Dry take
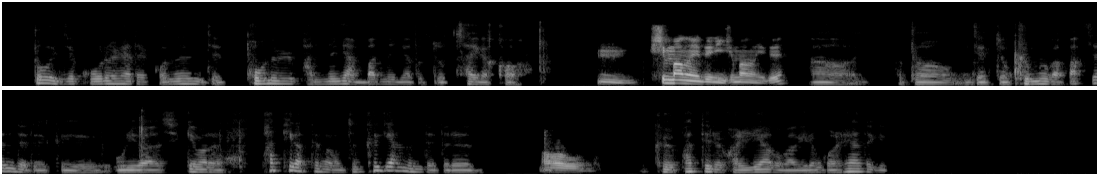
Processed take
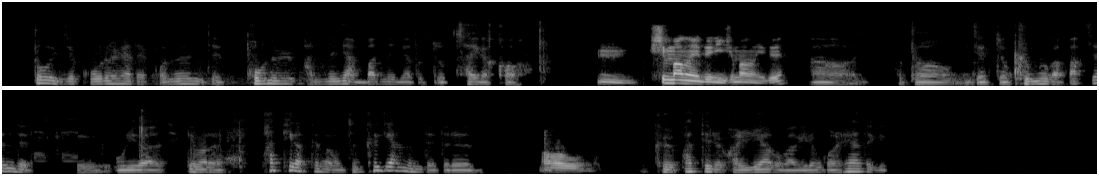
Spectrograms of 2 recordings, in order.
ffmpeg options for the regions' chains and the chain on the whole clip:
-filter_complex "[0:a]asettb=1/sr,asplit=3[s0][s1][s2];[s0]atrim=end=0.764[s3];[s1]atrim=start=0.76:end=3.35,asetpts=PTS-STARTPTS,afade=t=in:d=0.004:c=qsin,afade=t=out:st=2.586:d=0.004:c=qsin,aeval=exprs='sgn(val(0))*max(abs(val(0))-0.0015,0)':c=same,aecho=1:1:148|296|444|592:0.0794|0.0445|0.0249|0.0139,atrim=end_sample=114219[s4];[s2]atrim=start=3.346[s5];[s3][s4]acrossfade=d=0.004:c1=hsin:c2=qsin[s6];[s6][s5]acrossfade=d=0.004:c1=qsin:c2=hsin,asettb=1/sr,asplit=3[s7][s8][s9];[s7]atrim=end=11.264[s10];[s8]atrim=start=11.26:end=11.71,asetpts=PTS-STARTPTS,afade=t=in:d=0.004:c=qsin,afade=t=out:st=0.446:d=0.004:c=qsin,highpass=770,lowpass=5800,afreqshift=430[s11];[s9]atrim=start=11.706[s12];[s10][s11]acrossfade=d=0.004:c1=hsin:c2=qsin[s13];[s13][s12]acrossfade=d=0.004:c1=qsin:c2=hsin,asettb=1/sr,asplit=3[s14][s15][s16];[s14]atrim=end=12.534[s17];[s15]atrim=start=12.53:end=12.99,asetpts=PTS-STARTPTS,afade=t=in:d=0.004:c=qsin,afade=t=out:st=0.456:d=0.004:c=qsin,lowpass=1900,asoftclip=type=hard:threshold=0.0501[s18];[s16]atrim=start=12.986[s19];[s17][s18]acrossfade=d=0.004:c1=hsin:c2=qsin[s20];[s20][s19]acrossfade=d=0.004:c1=qsin:c2=hsin"

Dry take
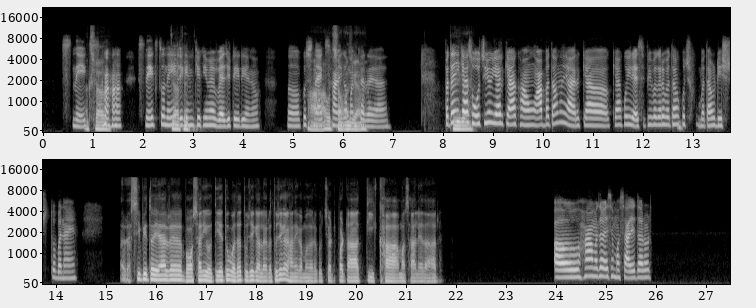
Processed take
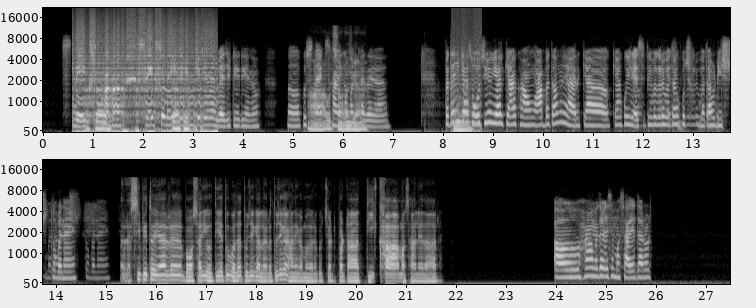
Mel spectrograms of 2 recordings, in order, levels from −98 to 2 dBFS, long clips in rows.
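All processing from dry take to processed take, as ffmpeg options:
-filter_complex "[0:a]asettb=1/sr,asplit=3[s0][s1][s2];[s0]atrim=end=0.584[s3];[s1]atrim=start=0.58:end=3.49,asetpts=PTS-STARTPTS,afade=t=in:d=0.004:c=qsin,afade=t=out:st=2.906:d=0.004:c=qsin,aeval=exprs='val(0)+0.5*0.0944*sgn(val(0))':c=same,adynamicsmooth=sensitivity=8:basefreq=1500,aecho=1:1:2:0.92,atrim=end_sample=128331[s4];[s2]atrim=start=3.486[s5];[s3][s4]acrossfade=d=0.004:c1=hsin:c2=qsin[s6];[s6][s5]acrossfade=d=0.004:c1=qsin:c2=hsin,asettb=1/sr,asplit=3[s7][s8][s9];[s7]atrim=end=8.164[s10];[s8]atrim=start=8.16:end=8.77,asetpts=PTS-STARTPTS,afade=t=in:d=0.004:c=qsin,afade=t=out:st=0.606:d=0.004:c=qsin,aeval=exprs='val(0)+0.5*0.0531*sgn(val(0))':c=same,tremolo=f=53:d=0.824[s11];[s9]atrim=start=8.766[s12];[s10][s11]acrossfade=d=0.004:c1=hsin:c2=qsin[s13];[s13][s12]acrossfade=d=0.004:c1=qsin:c2=hsin,asettb=1/sr,asplit=3[s14][s15][s16];[s14]atrim=end=11.224[s17];[s15]atrim=start=11.22:end=15.84,asetpts=PTS-STARTPTS,afade=t=in:d=0.004:c=qsin,afade=t=out:st=4.616:d=0.004:c=qsin,equalizer=f=6000:w=0.77:g=6,aecho=1:1:671:0.141,atrim=end_sample=203742[s18];[s16]atrim=start=15.836[s19];[s17][s18]acrossfade=d=0.004:c1=hsin:c2=qsin[s20];[s20][s19]acrossfade=d=0.004:c1=qsin:c2=hsin,asettb=1/sr,asplit=3[s21][s22][s23];[s21]atrim=end=20.304[s24];[s22]atrim=start=20.3:end=20.95,asetpts=PTS-STARTPTS,afade=t=in:d=0.004:c=qsin,afade=t=out:st=0.646:d=0.004:c=qsin,highpass=430,acontrast=64[s25];[s23]atrim=start=20.946[s26];[s24][s25]acrossfade=d=0.004:c1=hsin:c2=qsin[s27];[s27][s26]acrossfade=d=0.004:c1=qsin:c2=hsin,asubboost=boost=5:cutoff=110,aecho=1:1:3.4:0.87,volume=0.75"

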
